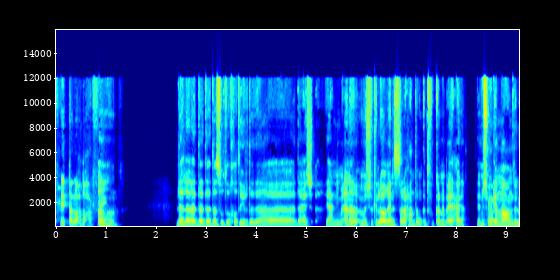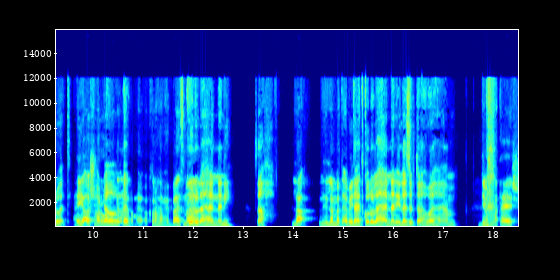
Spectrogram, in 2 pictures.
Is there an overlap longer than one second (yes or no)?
no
